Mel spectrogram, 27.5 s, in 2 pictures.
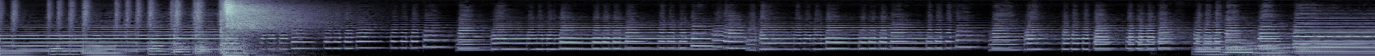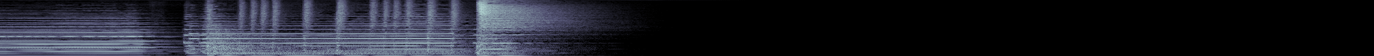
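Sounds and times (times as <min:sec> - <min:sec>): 
fiesta brass music: 0:00.0 - 0:19.7.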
